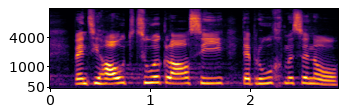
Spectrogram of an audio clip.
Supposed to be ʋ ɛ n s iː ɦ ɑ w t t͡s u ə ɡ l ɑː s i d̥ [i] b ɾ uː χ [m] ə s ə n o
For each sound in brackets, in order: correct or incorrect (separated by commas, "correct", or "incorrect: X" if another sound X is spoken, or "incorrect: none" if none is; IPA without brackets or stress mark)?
incorrect: ɛ, correct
